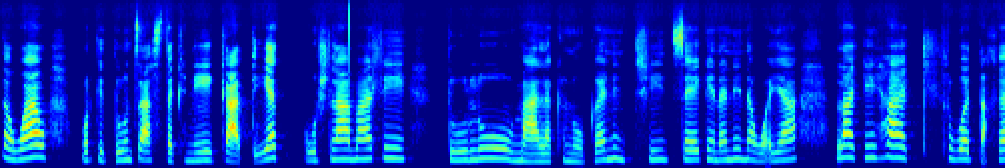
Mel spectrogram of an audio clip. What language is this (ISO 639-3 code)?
tlp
